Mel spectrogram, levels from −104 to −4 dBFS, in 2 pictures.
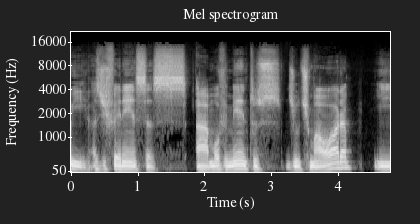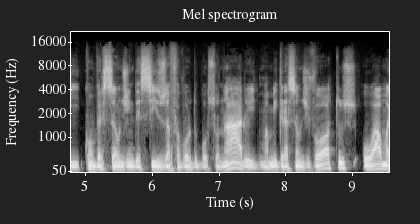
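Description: At 1.55 s, just before "a movimentos de última", repeated frames make the speech stutter. A 46 ms block, which fits two 23 ms compressed frames, plays twice more and adds 93 ms. At 6.27 s, between "conversão de indecisos a" and "favor do", one 23 ms block repeats. On a spectrogram the same slice appears side by side.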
